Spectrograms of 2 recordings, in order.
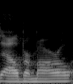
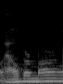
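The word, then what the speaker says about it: Albemarle: This is Alber Marl. Alber Marl I think is how you pronounce it.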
